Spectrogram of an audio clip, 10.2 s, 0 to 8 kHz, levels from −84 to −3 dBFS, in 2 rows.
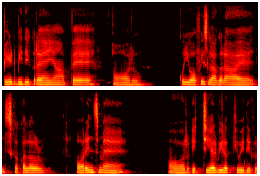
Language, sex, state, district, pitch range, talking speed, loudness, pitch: Hindi, female, Jharkhand, Sahebganj, 185-205 Hz, 160 wpm, -36 LUFS, 195 Hz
